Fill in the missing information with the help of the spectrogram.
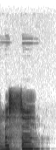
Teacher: Não, nem sempre, porque o M e o N também nos permitem fazer isso, mas quando, por exemplo, em maçã, eu se retirar o til, tenho que ler massa, não é? Então, o til está lá para nasalar, para criar aquele an, que é, nós consideramos que é um som nasal. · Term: vogal nasal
